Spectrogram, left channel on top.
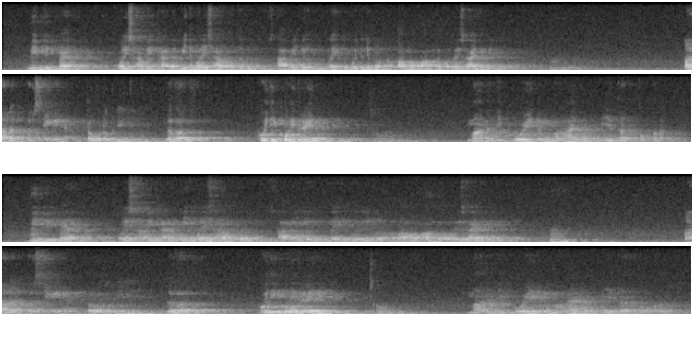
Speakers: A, on the left; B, on the right.
A: ꯃꯤꯕꯨꯖꯨ
B: ꯑꯥ
A: ꯏꯀꯥꯏꯕ ꯋꯥꯔꯤ ꯁꯥꯕꯒꯤ ꯀꯥꯏꯕ ꯃꯤꯅ ꯋꯥꯔꯤ ꯁꯥꯕꯗ ꯑꯗꯨꯝ ꯁꯥꯕꯤꯔꯒ ꯑꯗꯨꯝ ꯂꯩꯕ ꯑꯈꯣꯏꯗꯅꯦꯕ ꯄꯥꯝꯕ ꯄꯥꯝꯗꯕ
B: ꯑꯣ
A: ꯀꯔꯤꯁꯨ ꯍꯥꯏꯗꯕꯤ
B: ꯑꯥ
A: ꯃꯥꯅ ꯀꯣꯏꯁꯦꯒ ꯌꯥꯝ ꯇꯧꯔꯕꯅꯤꯅꯦ ꯑꯗꯨꯒ ꯀꯣꯏꯗꯤ ꯀꯣꯏꯗ꯭ꯔꯦ ꯑꯩꯗꯤ
B: ꯑꯣ ꯑꯣ
A: ꯃꯥꯅꯥꯗꯤ ꯀꯣꯏꯅ ꯑꯃꯨꯛꯀ ꯍꯥꯏꯕ ꯃꯤ ꯑꯇ ꯑꯇꯣꯞꯄꯗ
